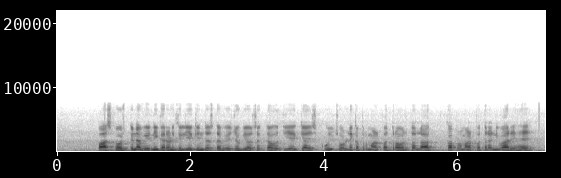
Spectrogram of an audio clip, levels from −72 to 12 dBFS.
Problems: echo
